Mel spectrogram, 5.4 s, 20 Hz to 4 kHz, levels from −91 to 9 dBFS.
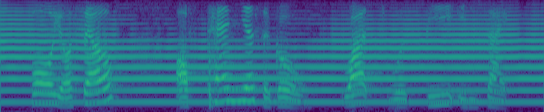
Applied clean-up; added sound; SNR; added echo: none; Trumpet; -1 dB; none.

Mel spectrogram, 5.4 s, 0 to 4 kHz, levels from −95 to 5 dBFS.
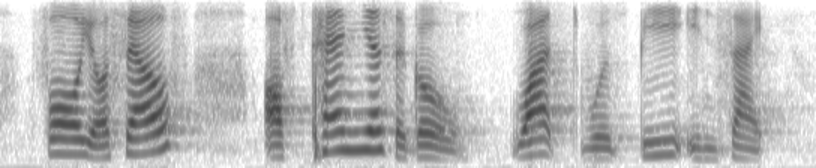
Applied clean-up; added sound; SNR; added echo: none; none; none; none.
